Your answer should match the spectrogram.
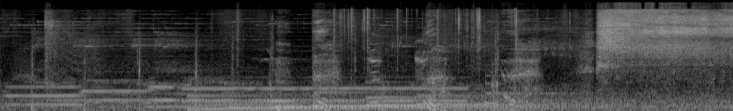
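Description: A voice imitates a snake's hiss with a sharp, loud, breathy burst near the end, after a stretch of music and movement sounds.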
